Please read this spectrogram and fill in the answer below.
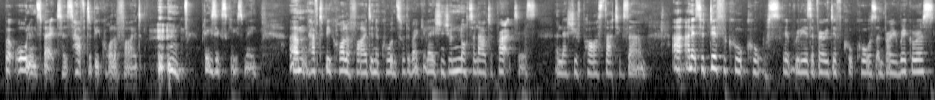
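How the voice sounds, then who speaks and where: A somewhat breathy woman at a fairly high pitch, talking at a very fast pace. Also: fairly even intonation. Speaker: council licensing officer. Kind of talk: committee meeting presentation. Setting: council committee meeting. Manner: halting.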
